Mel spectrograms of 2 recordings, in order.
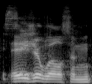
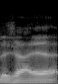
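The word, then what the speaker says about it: A'ja Wilson: people's names wrong no just say Asia Wilson I know I said aaya I get so nervous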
